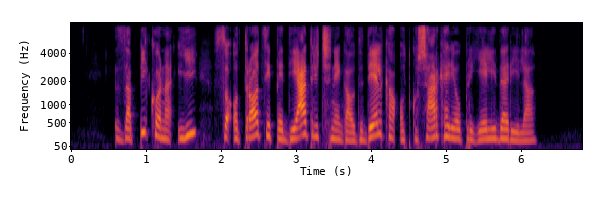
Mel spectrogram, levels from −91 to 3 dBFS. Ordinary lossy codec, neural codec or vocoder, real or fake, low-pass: none; vocoder, 22.05 kHz, 80 mel bands, WaveNeXt; fake; 7.2 kHz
